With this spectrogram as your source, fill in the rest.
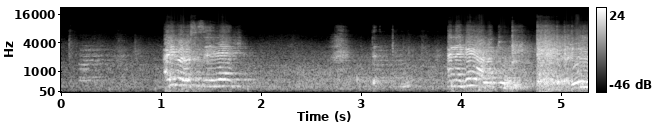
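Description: A woman talks on a phone.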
